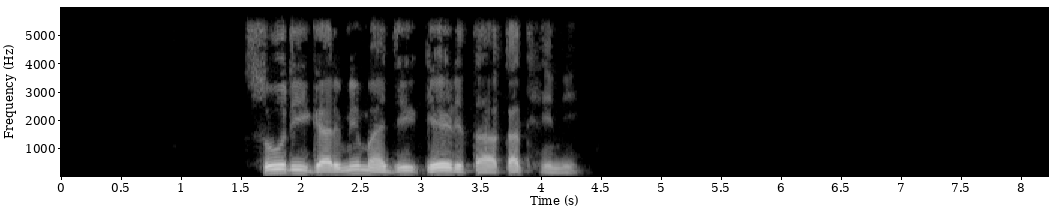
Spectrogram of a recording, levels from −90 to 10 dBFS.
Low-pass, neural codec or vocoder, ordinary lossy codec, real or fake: 5.4 kHz; none; Opus, 64 kbps; real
